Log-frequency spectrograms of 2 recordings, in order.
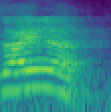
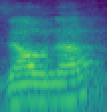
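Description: First: The first vowel is an oi diphthong. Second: The first vowel is a plain o sound. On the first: "it's really a Yiddish term" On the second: "The Balkaris don't speak with an oi. They pronounce it properly"

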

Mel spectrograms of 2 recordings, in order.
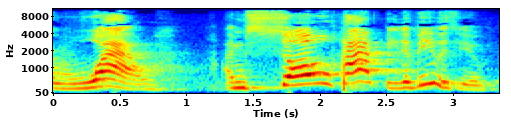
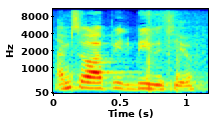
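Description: First: It is said with excitement and passion. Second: It is said flatly, without passion.

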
